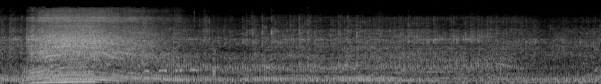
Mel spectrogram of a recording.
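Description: Chainsaw revved hard for about a second and a half, its pitch rising and then falling back, then running on steadily at idle.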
